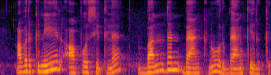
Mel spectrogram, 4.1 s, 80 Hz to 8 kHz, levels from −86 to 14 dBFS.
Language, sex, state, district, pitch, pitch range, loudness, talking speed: Tamil, female, Tamil Nadu, Nilgiris, 160 Hz, 145-190 Hz, -16 LUFS, 115 wpm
